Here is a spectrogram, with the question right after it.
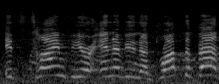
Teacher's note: everything's linked together no breaks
